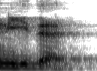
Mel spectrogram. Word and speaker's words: neither: Short session के अंदर हम क्या डिस्कस करेंगे कि जो आइदर नाइदर हैं, ओके, इनको वी कैन से द pronunciation of this ईदर एंड नीदर, आइदर एंड नाइदर both are same, so don't be confuse.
